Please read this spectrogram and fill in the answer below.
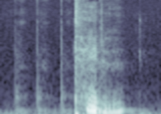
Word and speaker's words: ter: 세 번째는 뭐냐면 바로 비스, 테르, 쿼테르 라고 읽는 것인데요.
